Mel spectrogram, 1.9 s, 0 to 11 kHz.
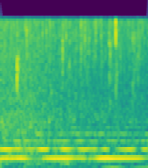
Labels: {"label": "biophony, midshipman", "recorder": "SoundTrap 500"}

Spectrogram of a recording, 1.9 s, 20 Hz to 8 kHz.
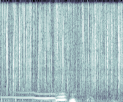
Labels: {"label": "biophony, cascading saw", "recorder": "SoundTrap 600 or HydroMoth"}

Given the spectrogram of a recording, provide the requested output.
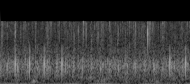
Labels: {"label": "biophony, rattle", "recorder": "SoundTrap 500"}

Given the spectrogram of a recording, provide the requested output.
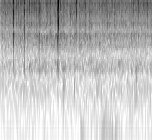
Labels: {"label": "ambient", "recorder": "HydroMoth"}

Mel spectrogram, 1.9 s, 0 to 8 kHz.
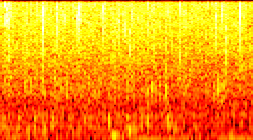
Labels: {"label": "biophony, pulse", "recorder": "SoundTrap 500"}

